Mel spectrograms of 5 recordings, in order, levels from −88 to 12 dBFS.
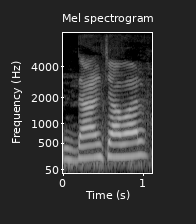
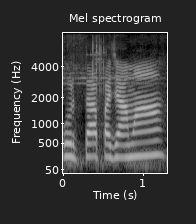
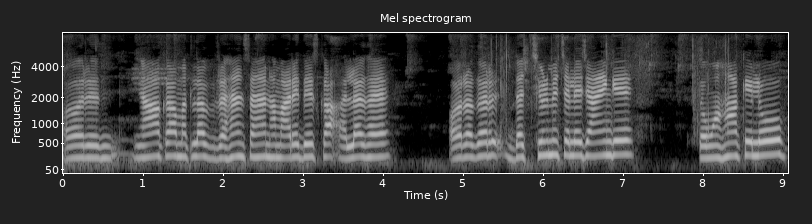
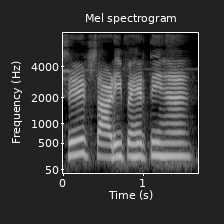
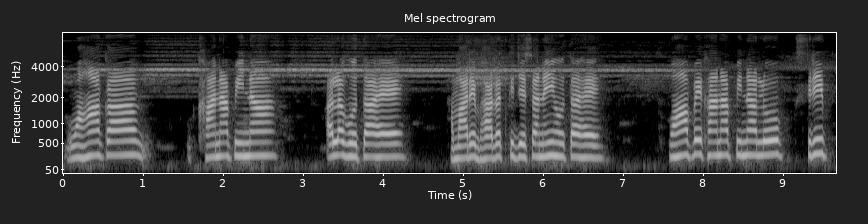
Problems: none marked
